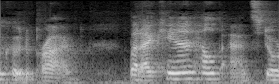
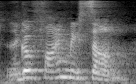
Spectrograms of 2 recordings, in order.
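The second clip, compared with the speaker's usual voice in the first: a touch of a gruff command; mild order; 5 semitones higher, 4 dB louder than usual. Acted. Husband ordering wife out for coffee, mildly gruff. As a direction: bark it lightly at her. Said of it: "he ordered".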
